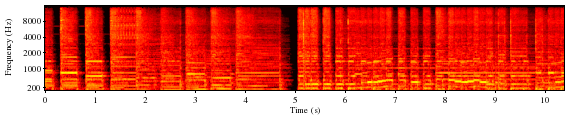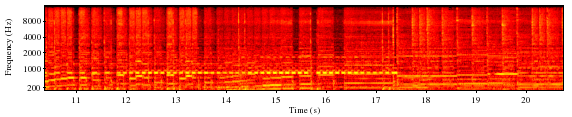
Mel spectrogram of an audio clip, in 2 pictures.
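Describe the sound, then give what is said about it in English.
The Floppatron 3.0, an ensemble of 512 floppy disk drives, 16 hard drives and 4 flatbed scanners, buzzes out a tune, with stepped motor tones sliding up and down in pitch, rhythmic clicks, and a brief pause before the melody resumes loudly. “Do you want to have a listen then to what 512 floppy disk drives, 16 hard drives and 4 flatbed scanners sound like together?”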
